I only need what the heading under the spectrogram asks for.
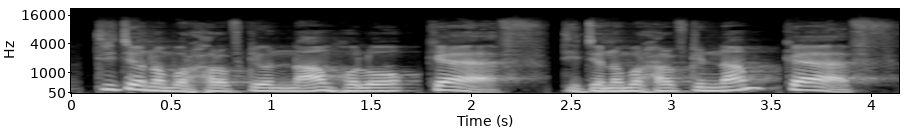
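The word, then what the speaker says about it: ك: আবার বলুন ক্যাফ। কাফের মাখরাজ আমরা স্ক্রিনে দেখতে পাচ্ছি। কাফের মাখরাজ হলো জিহ্বার গোড়া থেকে একটু আগে বাড়িয়ে তার বরাবর উপরে তালের সঙ্গে লাগিয়ে উচ্চারিত হয়।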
